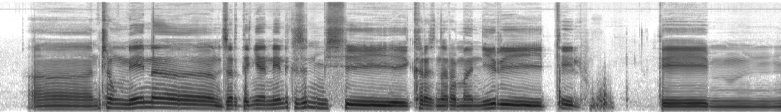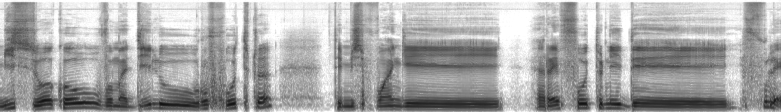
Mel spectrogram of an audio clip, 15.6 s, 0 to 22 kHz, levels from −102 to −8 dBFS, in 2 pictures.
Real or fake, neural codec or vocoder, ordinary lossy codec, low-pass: fake; vocoder, 44.1 kHz, 128 mel bands every 256 samples, BigVGAN v2; none; none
